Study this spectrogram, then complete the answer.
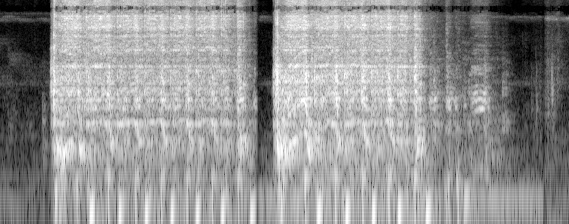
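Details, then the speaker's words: Old riding mower with an older Kawasaki engine off an old John Deere, with old fuel and a clogged fuel filter: two bursts of steady cranking at about four chugs a second, never catching. The fuel line is stopped up; points were also suspected. "Alright, here's the problem. This line right here is stopped up."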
